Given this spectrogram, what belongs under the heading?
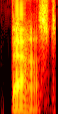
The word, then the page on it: bast: American English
